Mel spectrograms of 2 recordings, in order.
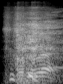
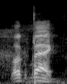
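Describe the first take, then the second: First: High playful greeting. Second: Said in the usual way. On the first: Real, not acted. Playful repeated greeting, much higher.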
